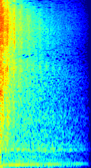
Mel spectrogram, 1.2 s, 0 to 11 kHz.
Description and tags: Impulse responses recorded while walking around downtown with a cap gun, a few party poppers, and the DS-40. Most have a clean (raw) version and a noise reduced version. Some have different edit versions.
